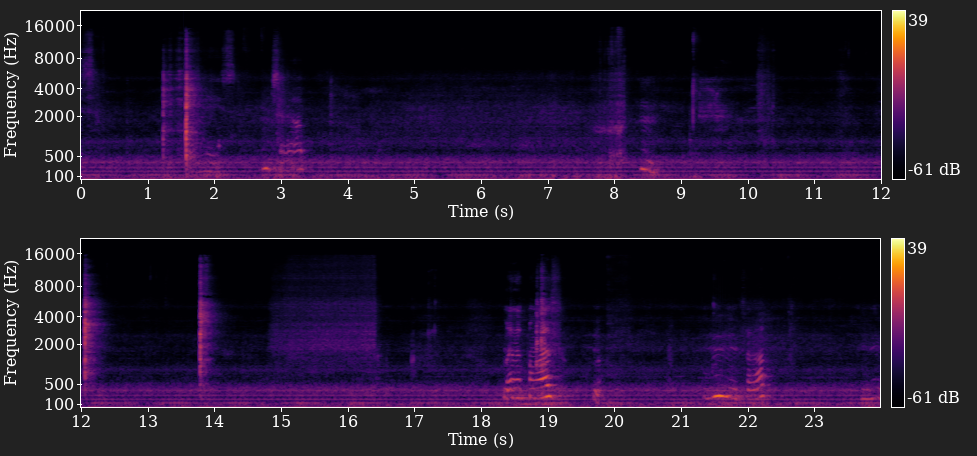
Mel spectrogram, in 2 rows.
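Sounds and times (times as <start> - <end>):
steady low hum: 0.0 - 23.9.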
